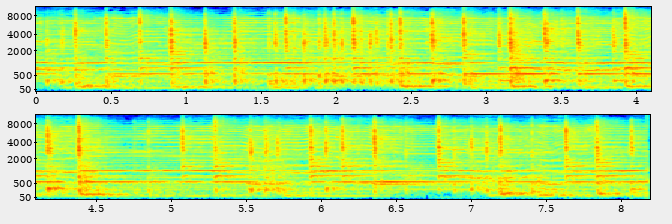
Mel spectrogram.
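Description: Tabla solo: a fast, dense run of strokes on the treble drum with deep bass-drum strokes, over a bowed string instrument playing a steady repeating lehra melody.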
